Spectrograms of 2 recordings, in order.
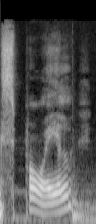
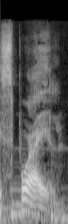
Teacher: we do not use the rounded vowels in Jamaica they're all broad a vowels we instead of saying spoil we say spoil yeah but they're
